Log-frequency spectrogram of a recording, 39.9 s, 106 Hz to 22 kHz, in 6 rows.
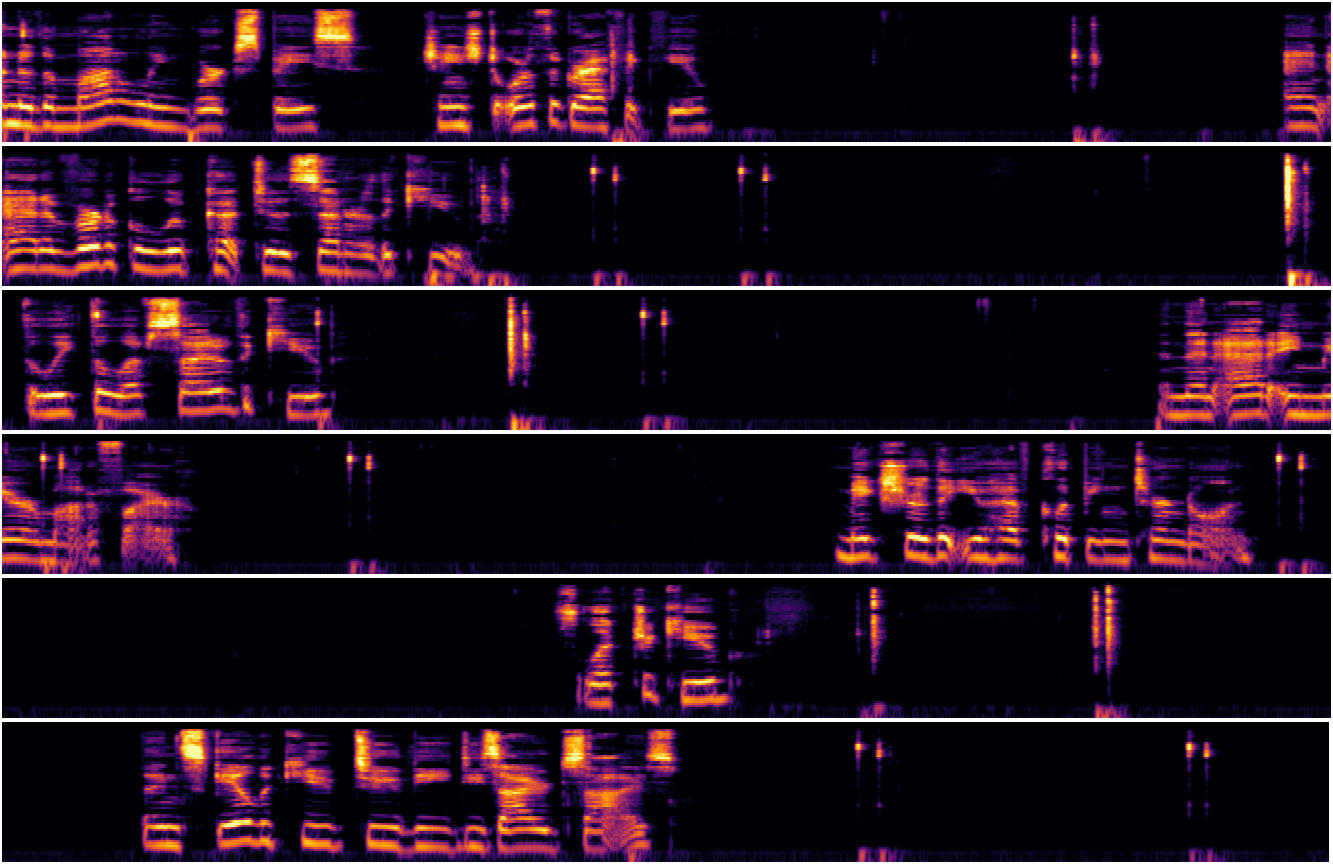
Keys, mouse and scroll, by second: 2.9 KP_5, 9.4 click, 12.2 scroll down 1, 12.9 b, 13.6 click, 15.7 x, 16.3 click, 30.7 3, 31.9 i, 37.3 click.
